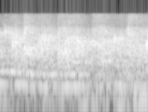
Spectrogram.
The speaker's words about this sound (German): Vielen Dank, ein Applaus an alle.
